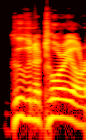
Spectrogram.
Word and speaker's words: gubernatorial: Hey, Alexa, when's the next Florida gubernatorial race? – Ooh. – Is that how you say it? – Gubernatorial. You got it.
